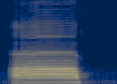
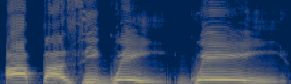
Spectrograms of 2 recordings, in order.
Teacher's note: tritongo oral, aquele em que o som sai todo pela boca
